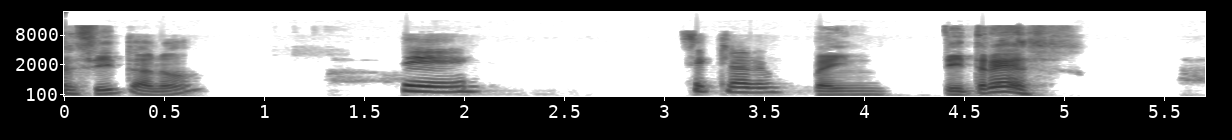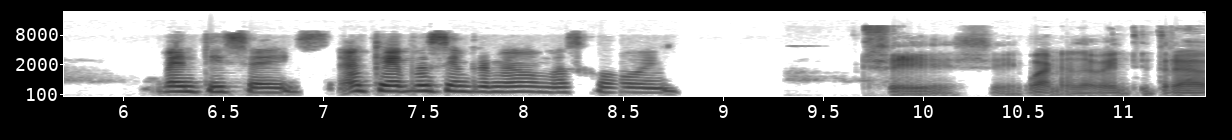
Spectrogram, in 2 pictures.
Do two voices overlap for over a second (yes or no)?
no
